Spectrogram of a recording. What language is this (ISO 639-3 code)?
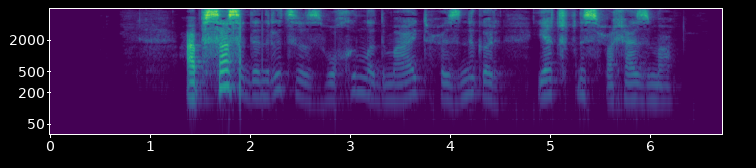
abk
